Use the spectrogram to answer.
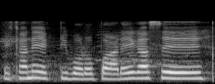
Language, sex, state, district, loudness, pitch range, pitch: Bengali, female, West Bengal, Alipurduar, -13 LUFS, 260-285 Hz, 275 Hz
